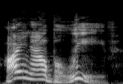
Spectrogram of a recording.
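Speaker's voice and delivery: loud, barely controlled fury; trembling with rage. A narrator's reading. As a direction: shake with anger. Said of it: "trembling with rage".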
